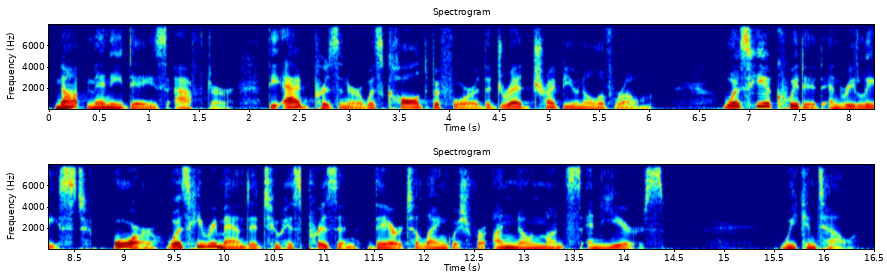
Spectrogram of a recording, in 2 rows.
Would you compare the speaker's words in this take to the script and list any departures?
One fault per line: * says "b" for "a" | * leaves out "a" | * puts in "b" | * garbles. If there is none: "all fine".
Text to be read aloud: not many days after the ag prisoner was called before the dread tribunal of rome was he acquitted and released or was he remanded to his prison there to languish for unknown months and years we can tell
all fine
